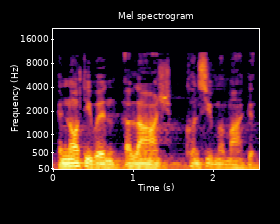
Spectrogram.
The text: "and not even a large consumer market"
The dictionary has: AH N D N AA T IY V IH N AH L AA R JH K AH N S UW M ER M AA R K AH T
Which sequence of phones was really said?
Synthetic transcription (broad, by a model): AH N N AA T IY W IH N AH L AA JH K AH N S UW M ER M AA K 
